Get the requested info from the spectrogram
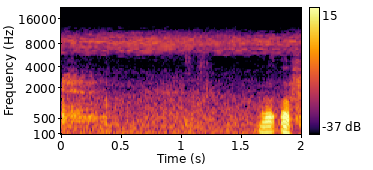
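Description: A steady, high-pitched drone of insects in the woods, with a man's voice coming back in near the end.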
